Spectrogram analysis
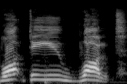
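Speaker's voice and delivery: very loud, fed-up, impatient shout. Voicing Maximo speaking to a duck, impatient Maximo demand. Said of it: "Maximo is quite impatient. He just goes".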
